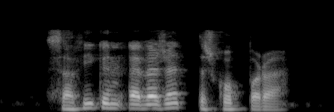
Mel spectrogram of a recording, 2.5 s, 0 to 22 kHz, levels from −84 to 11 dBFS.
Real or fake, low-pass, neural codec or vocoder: fake; 7.2 kHz; codec, 16 kHz, 2 kbps, X-Codec, HuBERT features, trained on LibriSpeech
